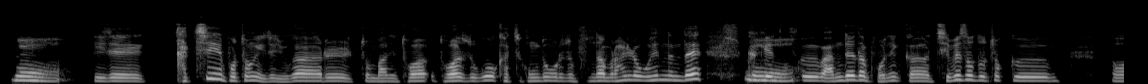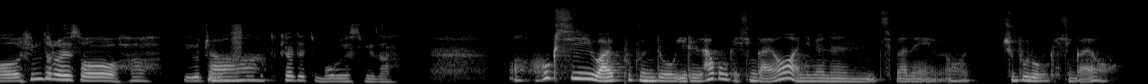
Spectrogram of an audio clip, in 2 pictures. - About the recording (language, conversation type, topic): Korean, advice, 회사와 가정 사이에서 균형을 맞추기 어렵다고 느끼는 이유는 무엇인가요?
- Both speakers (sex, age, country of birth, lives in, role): female, 40-44, United States, United States, advisor; male, 30-34, South Korea, South Korea, user
- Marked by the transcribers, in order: teeth sucking; sigh; teeth sucking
